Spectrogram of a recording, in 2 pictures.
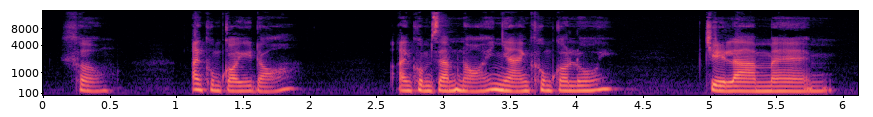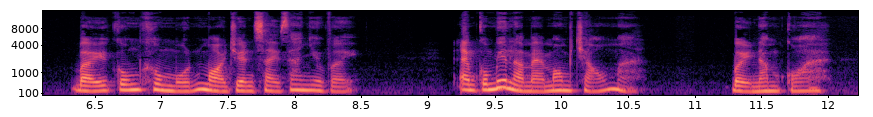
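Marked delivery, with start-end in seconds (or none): none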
